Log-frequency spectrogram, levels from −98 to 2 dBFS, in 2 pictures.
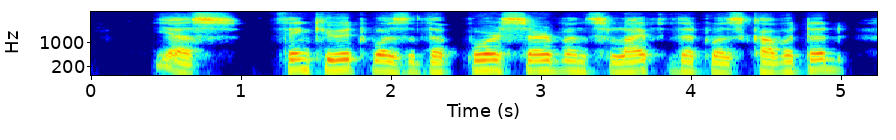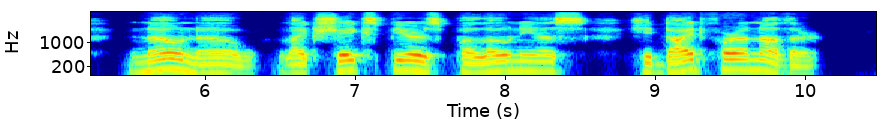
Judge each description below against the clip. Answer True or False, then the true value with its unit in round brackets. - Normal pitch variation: True (3.2 semitones)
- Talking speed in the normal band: False (115 wpm)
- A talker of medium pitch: True (145 Hz)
